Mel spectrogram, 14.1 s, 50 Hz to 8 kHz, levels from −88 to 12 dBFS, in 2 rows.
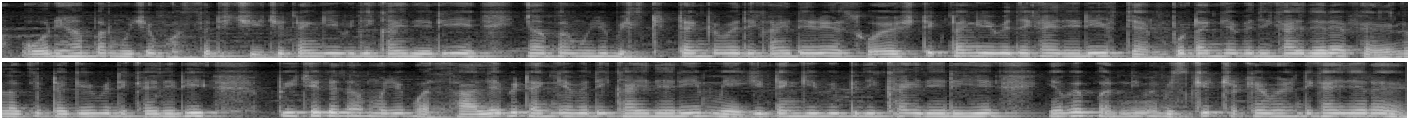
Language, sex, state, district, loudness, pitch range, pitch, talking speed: Hindi, male, Rajasthan, Nagaur, -16 LUFS, 155-160 Hz, 160 Hz, 305 wpm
